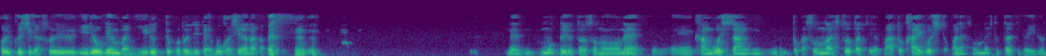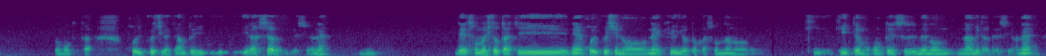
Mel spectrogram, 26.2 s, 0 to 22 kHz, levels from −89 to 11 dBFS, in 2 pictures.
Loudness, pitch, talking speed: -26 LUFS, 110 Hz, 295 characters per minute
